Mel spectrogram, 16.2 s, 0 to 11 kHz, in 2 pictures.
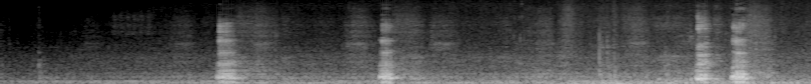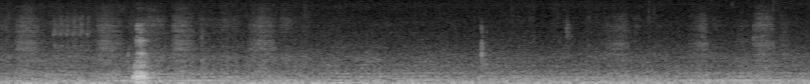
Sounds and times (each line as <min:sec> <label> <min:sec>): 0:01.2 Pigs 0:04.6
0:06.3 Pigs 0:10.9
